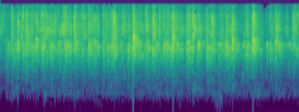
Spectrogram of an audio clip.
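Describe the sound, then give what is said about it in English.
An audience gives a round of applause for a guest being introduced, a dense wash of many hands clapping at once with a few sharper individual claps standing out, sustained at an even, fairly loud level throughout. “So a round of applause for Steve.”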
